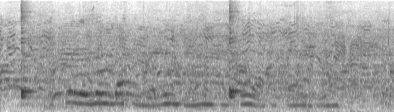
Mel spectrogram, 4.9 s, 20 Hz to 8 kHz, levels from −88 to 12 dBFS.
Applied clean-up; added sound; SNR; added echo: none; Cowbell + Crowd; -2 dB; none.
